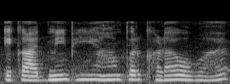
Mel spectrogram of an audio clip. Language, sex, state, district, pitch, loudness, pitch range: Hindi, female, Chhattisgarh, Raipur, 210 Hz, -17 LUFS, 205-220 Hz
